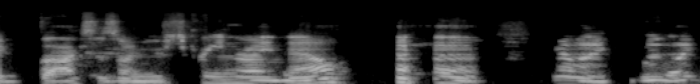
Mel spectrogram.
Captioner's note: laughs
